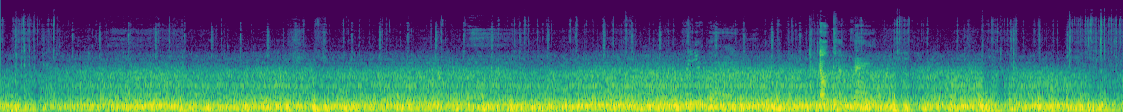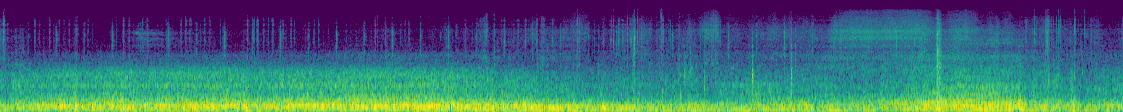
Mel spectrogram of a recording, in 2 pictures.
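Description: Steady road and engine noise inside a moving car's cabin, a low rumble with no sudden events.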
